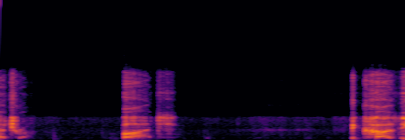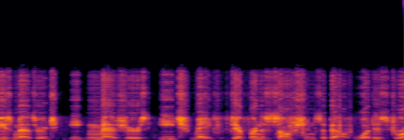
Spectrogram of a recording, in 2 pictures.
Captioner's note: pages turning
